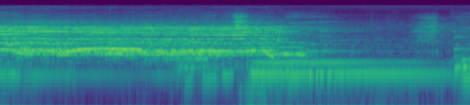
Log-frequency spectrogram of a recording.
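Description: Opening of a slow pop ballad sung live by a female vocalist: a high held vocal line that bends in pitch over soft sustained chords, easing off over the last couple of seconds.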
